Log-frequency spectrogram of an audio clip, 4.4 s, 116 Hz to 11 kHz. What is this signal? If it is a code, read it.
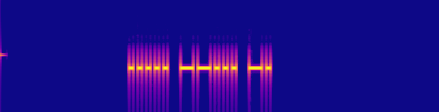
Morse code, heard as a keyed tone, about 28 wpm, 700 Hz. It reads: 57N
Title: Common Cut Numbers - 3-Digit 28wpm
